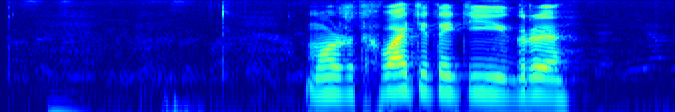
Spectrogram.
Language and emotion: Russian, angry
